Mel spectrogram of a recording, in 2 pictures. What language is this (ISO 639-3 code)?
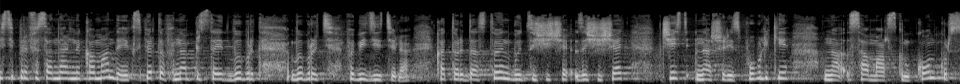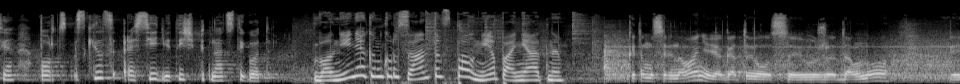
rus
